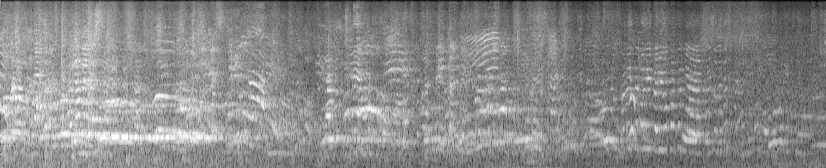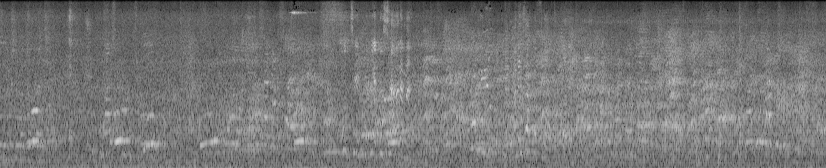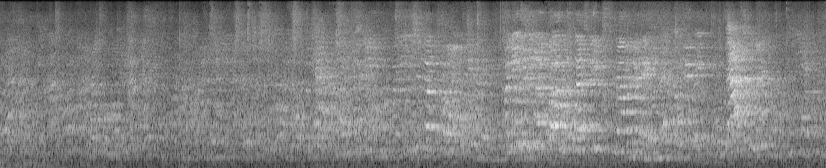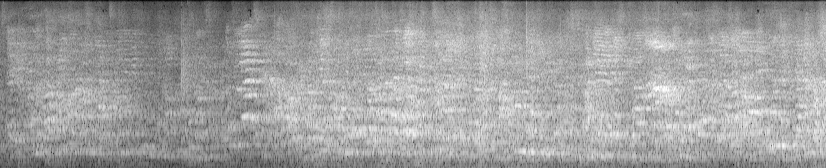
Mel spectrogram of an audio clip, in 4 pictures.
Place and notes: Divadlo v Dlouhé
school children leaving the theater performance in the passage.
